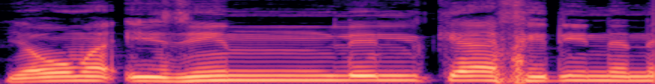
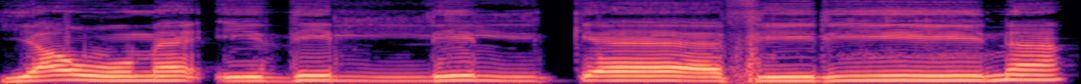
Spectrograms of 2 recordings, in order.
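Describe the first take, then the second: First: The n sound is said before the l. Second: The n sound merges directly into the l. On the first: The speaker calls it wrong. "नहीं पढ़ेंगे" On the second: The speaker calls it right. "बल्कि यौमइदिल इसके साथ डायरेक्ट मिला के पढ़ेंगे"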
